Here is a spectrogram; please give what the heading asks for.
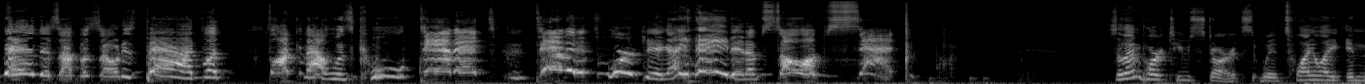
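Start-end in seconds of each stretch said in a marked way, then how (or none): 0.0-5.0 high, loud excited cry; excited outburst. Real, not acted. 5.3-9.1 high, laughing frustrated outcry; mock upset. Real, not acted.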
